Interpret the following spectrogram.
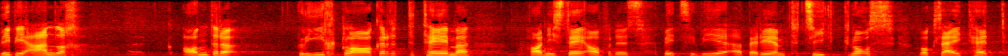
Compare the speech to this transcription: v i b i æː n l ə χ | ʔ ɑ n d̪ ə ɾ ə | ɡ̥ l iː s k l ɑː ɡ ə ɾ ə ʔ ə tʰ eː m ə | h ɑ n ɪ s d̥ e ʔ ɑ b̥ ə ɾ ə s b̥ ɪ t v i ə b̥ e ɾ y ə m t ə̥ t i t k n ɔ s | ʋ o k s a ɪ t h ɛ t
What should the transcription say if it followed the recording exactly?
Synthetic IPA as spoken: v i b i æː n l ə χ | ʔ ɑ n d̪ ə ɾ ə | ɡ̥ l iː χ k l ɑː ɡ ə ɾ ə t ə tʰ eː m ə | h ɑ n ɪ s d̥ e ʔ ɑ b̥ ə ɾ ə s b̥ ɪ t͡s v i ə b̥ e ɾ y ə m t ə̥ t͡s i t k n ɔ s | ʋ o k s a ɪ t h ɛ t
